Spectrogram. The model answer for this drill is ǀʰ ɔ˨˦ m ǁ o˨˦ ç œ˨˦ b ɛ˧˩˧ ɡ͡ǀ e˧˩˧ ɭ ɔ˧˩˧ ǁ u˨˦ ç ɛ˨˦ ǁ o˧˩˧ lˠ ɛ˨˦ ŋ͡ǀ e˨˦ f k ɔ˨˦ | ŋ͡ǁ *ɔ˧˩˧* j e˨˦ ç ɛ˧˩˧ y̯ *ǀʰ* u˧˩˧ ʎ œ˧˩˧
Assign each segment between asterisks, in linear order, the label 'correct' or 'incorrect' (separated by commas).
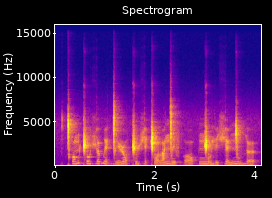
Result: incorrect, incorrect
